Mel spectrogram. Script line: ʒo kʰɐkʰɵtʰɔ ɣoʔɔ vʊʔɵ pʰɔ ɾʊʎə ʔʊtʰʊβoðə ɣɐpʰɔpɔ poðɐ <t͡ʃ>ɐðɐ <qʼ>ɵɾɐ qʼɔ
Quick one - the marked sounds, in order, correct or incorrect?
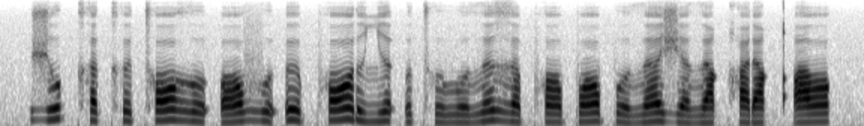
incorrect, incorrect

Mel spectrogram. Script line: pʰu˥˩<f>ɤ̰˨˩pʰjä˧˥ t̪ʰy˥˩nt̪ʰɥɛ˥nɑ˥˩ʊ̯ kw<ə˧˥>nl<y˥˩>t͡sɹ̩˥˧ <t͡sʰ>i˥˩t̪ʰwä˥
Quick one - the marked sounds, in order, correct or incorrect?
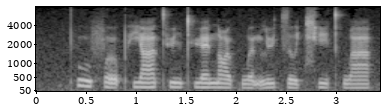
correct, incorrect, incorrect, incorrect

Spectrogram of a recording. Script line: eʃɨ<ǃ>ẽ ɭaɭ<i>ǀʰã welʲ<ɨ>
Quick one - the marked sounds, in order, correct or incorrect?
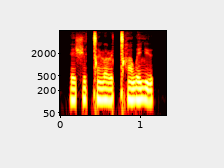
incorrect, incorrect, correct

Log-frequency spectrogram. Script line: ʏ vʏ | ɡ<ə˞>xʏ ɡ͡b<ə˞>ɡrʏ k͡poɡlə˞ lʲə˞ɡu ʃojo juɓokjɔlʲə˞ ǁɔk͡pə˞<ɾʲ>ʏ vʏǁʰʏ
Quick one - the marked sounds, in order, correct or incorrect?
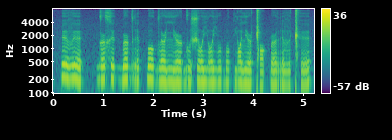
correct, correct, incorrect

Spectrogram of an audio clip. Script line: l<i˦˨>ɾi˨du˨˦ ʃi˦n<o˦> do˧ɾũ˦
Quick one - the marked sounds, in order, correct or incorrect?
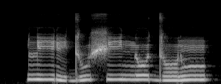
incorrect, correct

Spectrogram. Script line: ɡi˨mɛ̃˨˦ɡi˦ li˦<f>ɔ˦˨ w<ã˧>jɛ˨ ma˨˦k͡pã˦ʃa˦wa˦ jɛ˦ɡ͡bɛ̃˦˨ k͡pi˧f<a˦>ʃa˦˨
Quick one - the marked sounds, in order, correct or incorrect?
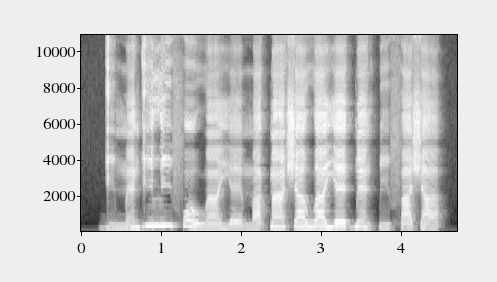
correct, correct, correct

